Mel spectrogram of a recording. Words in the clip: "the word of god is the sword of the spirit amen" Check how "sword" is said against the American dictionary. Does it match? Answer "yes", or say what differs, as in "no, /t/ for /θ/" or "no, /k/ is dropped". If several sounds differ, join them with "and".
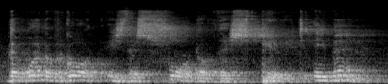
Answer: yes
